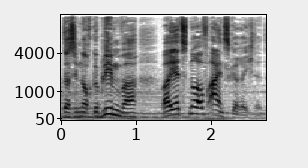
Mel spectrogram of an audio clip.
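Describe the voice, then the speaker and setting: A man's voice: fairly high pitch, sing-song, fairly quick. A man narrating a literary radio play in a scripted, dramatic reading. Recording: music behind narration.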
